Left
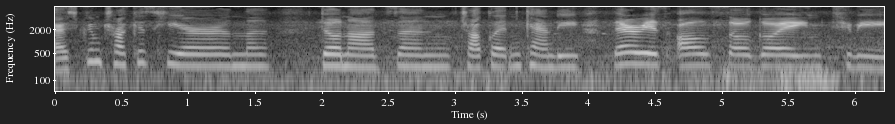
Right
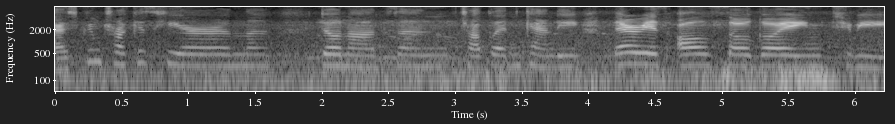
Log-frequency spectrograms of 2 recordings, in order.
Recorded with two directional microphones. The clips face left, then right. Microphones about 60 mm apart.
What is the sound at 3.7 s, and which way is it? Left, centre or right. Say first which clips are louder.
Speech: left 6 dB; left.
